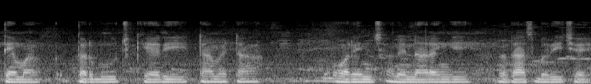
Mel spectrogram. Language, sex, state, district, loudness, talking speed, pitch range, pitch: Gujarati, male, Gujarat, Gandhinagar, -18 LUFS, 90 wpm, 115-125 Hz, 120 Hz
